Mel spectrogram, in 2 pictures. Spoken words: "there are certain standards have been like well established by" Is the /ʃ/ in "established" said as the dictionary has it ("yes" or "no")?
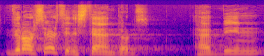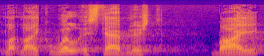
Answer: yes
